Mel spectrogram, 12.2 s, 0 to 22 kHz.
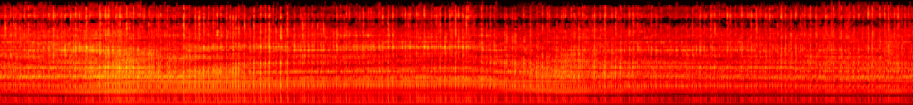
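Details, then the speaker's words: Goped with freshly rebuilt Primal Raminator OBR 47cc SS reed-case engine, TR/OBR kit, just installed, fuel return eliminated: crisp, even, steady two-stroke buzz without misses or knocks; running healthy, sounds different from the former GP460. "I didn't do that on video, but sounds way different with this Reed case motor than it did when I had a standard GP460 with the full mod top end."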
